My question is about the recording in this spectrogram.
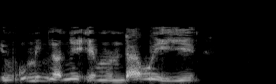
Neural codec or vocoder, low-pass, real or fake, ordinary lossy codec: codec, 16 kHz, 4.8 kbps, FACodec; 7.2 kHz; fake; MP3, 24 kbps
